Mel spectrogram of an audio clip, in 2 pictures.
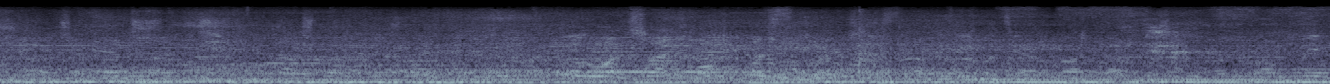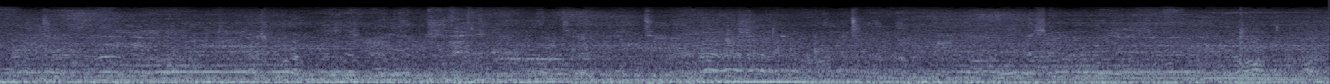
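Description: Many men talk over one another nearby, in a busy crowd.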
